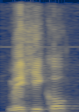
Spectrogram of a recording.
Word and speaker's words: México: O puedes decir México, que ahí sería como J.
